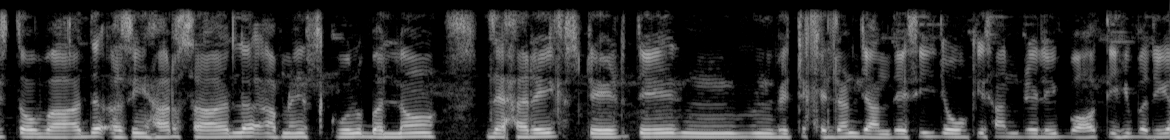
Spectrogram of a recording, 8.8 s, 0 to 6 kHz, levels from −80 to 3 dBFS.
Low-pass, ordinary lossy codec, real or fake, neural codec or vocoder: 5.4 kHz; none; real; none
